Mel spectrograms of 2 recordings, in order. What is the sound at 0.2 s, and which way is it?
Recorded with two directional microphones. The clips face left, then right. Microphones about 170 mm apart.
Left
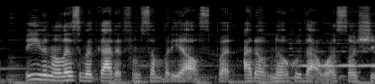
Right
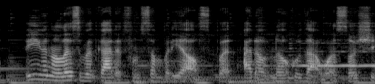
Speech, 30° left (ahead or behind).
